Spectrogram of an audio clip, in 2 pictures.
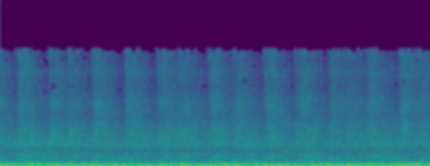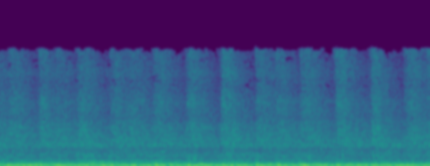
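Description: Lion dance percussion: a big drum beating a fast, steady rhythm under crashing cymbals and a ringing gong, played live to accompany the lion's pole routine.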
